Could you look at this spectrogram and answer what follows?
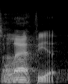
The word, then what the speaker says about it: Lafayette: I think I will probably end up going to Lafayette. – He's a great dude. – It's Lafayette. It's Lafayette. – Sorry, I pronounce it like the county in Mississippi.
